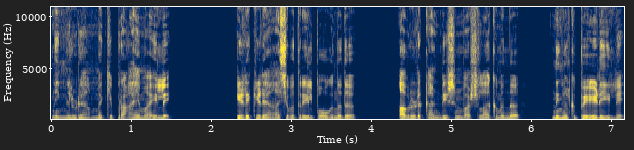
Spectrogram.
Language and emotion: Malayalam, fearful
